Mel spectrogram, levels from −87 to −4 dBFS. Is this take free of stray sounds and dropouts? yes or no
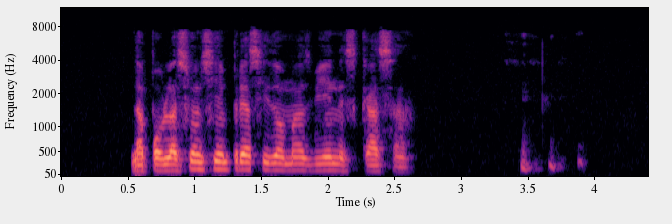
no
